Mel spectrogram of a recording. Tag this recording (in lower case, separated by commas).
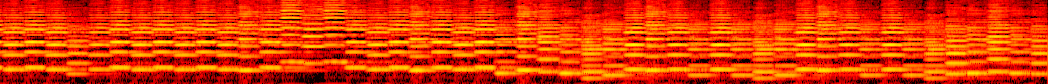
fiddle, music, musical instrument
